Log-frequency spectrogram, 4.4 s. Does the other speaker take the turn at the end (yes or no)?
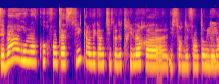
yes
